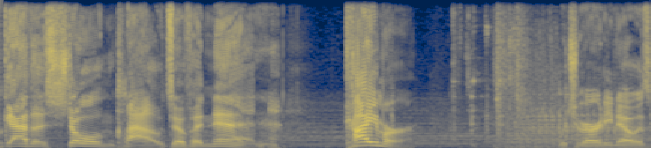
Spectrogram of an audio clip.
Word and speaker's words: Chimer: Chimer. I think it's Keimer. That's how you pronounce it.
